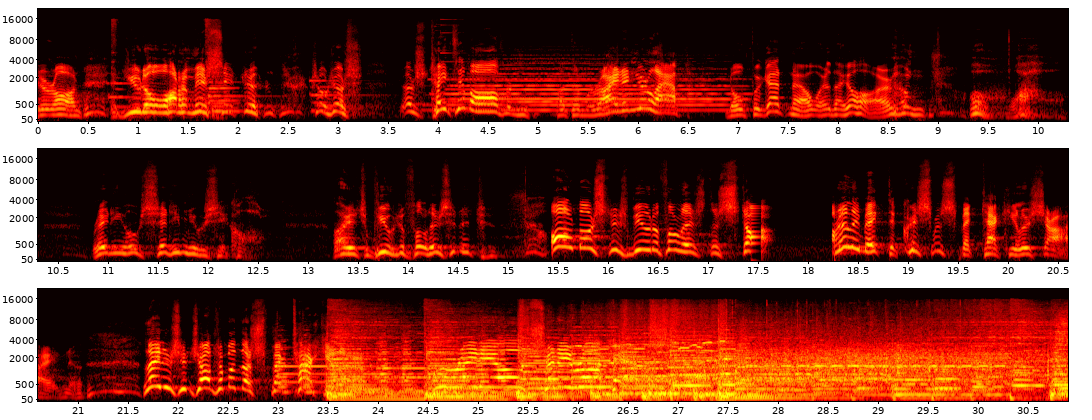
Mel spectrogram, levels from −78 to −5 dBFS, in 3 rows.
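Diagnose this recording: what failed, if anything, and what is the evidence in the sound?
Long network dropout, 17.43 to 18.28 s, likely at the network stage: for 830 ms the last sound is stretched into a fading buzz or hiss, with no gap of silence. About 600 ms of audio never returns, and playback resumes roughly 200 ms later than before.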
